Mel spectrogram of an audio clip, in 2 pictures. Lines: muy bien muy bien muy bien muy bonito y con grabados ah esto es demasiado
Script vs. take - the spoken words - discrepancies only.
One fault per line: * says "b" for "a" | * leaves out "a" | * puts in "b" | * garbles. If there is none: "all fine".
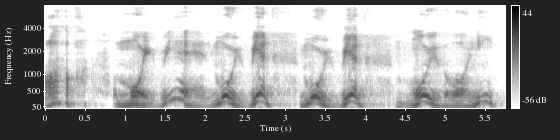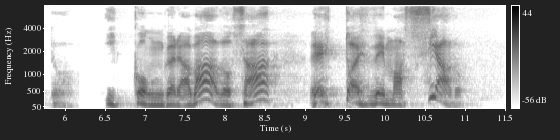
all fine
